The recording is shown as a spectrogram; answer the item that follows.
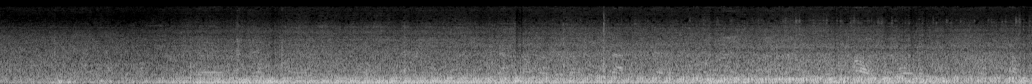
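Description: A tugboat's diesel engine running with a steady low hum, growing louder about two seconds in and then holding, over wind noise on the microphone and churning water.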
